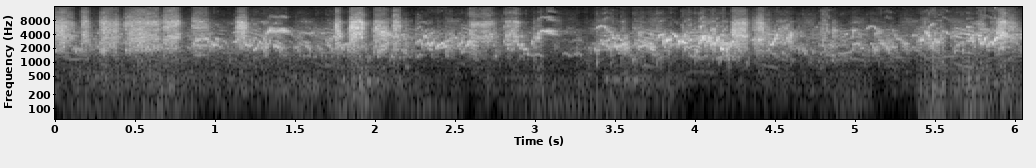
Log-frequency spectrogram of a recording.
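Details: Colourful budgerigars chirping together, an unbroken flock chatter of harsh squawks, chirps and warbles.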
